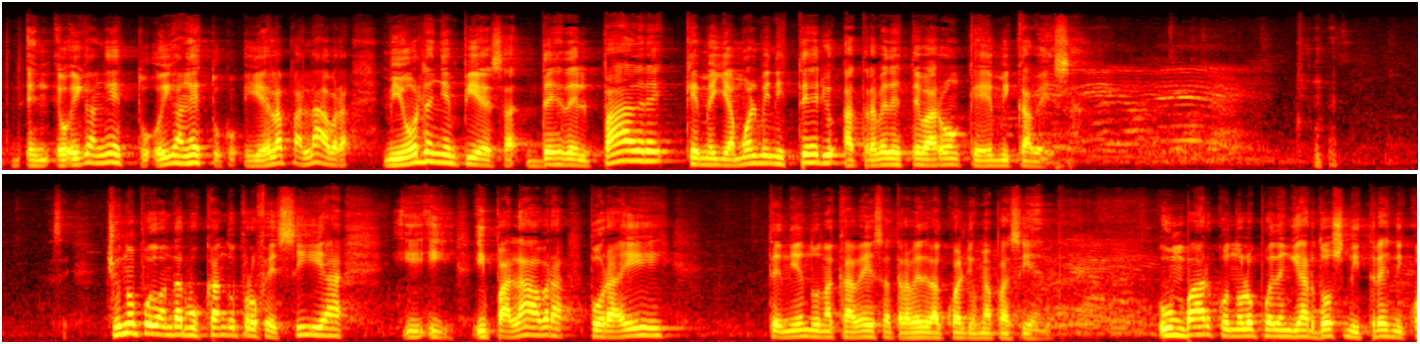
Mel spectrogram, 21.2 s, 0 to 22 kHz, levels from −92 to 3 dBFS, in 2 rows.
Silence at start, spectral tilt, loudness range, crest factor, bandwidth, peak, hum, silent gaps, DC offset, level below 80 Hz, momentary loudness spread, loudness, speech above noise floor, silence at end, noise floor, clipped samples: 0.05 s; -4 dB/octave; 6 LU; 18 dB; 16.5 kHz; -2 dBFS; none; none; under 0.1%; -64 dBFS; 15 LU; -18 LUFS; 37 dB; 0 s; -55 dBFS; under 0.1%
